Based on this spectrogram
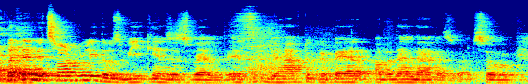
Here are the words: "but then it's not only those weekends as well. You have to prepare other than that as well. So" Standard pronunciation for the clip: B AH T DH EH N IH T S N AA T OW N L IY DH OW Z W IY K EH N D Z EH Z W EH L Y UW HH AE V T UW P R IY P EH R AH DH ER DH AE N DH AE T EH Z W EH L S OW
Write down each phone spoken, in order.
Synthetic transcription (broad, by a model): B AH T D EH N IH T S N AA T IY L IY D OW Z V IY K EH N D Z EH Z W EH L Y UW HH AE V T UW P R IY P EH R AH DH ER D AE N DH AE T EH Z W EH L S OW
